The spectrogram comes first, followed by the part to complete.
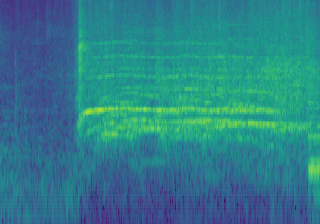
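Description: Concert audience applauding with cheers and whoops, breaking out suddenly about a second and a half in and carrying on loudly.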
